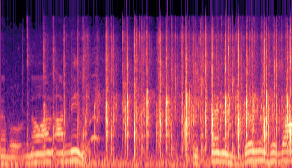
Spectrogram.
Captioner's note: applause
